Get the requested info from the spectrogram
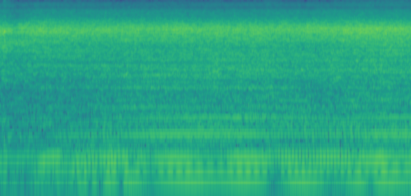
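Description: Car engine revved hard and held at high revs for a burnout, the revs climbing in the first second and then holding with a few brief dips.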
